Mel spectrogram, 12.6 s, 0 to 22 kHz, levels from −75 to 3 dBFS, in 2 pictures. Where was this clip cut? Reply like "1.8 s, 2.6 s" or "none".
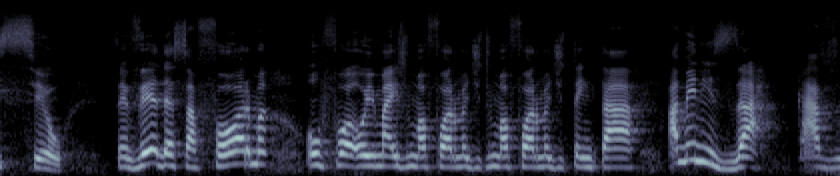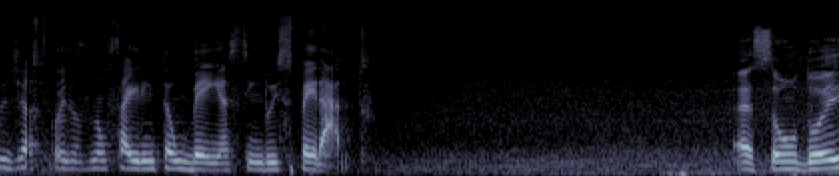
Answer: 3.6 s, 5.9 s, 8.3 s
